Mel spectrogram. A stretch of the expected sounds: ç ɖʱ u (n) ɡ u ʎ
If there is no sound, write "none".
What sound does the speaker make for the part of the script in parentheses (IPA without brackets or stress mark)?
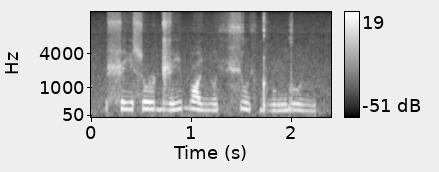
ŋ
